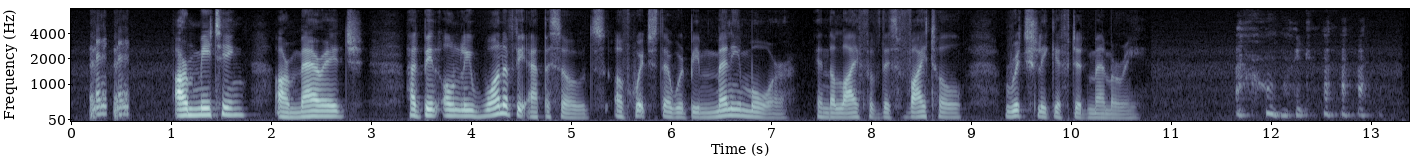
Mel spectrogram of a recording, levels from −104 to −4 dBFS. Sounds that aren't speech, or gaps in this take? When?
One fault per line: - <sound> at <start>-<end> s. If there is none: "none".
- laugh at 0.2-0.6 s
- laugh at 11.6-13.2 s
